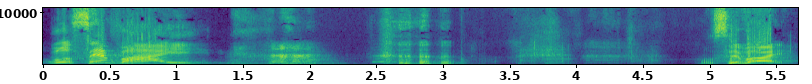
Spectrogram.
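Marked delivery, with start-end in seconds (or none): 0.0-3.2 slow, laughing through the words; preacher laughing at his own joke. Real, not acted. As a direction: let the laugh take over the punchline.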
